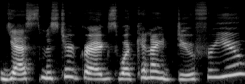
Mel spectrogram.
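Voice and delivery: very polite, most courteous tone. Reading a story aloud, a mother greets a man she dislikes: most polite voice. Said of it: "asked Mom in her most polite voice".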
